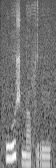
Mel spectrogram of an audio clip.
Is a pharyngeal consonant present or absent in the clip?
absent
